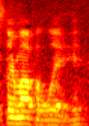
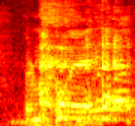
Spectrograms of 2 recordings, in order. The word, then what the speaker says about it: Thermopylae: I think it's Thermopylae. Thermopylae. Because it's got an AE in it.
